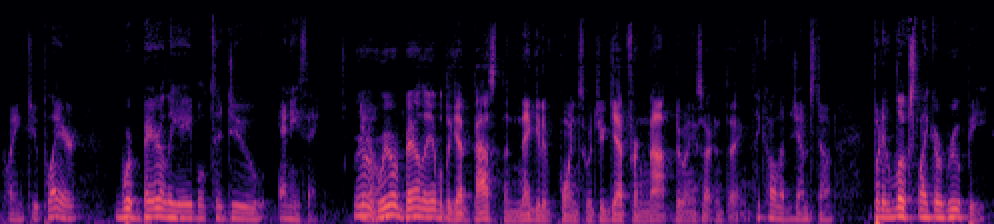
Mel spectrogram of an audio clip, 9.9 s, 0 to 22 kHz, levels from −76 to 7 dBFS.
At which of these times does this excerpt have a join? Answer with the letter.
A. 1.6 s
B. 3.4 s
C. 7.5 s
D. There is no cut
C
